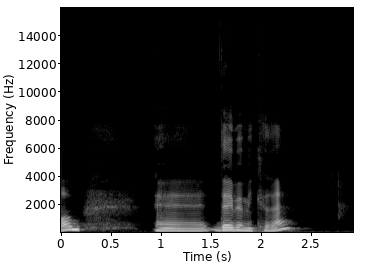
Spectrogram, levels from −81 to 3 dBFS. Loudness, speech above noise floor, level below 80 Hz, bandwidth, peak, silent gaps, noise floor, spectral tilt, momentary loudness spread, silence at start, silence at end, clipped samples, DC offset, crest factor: -25 LUFS; 43 dB; -64 dBFS; 8.2 kHz; -10 dBFS; none; -66 dBFS; -8.5 dB/octave; 9 LU; 0 s; 0.6 s; under 0.1%; under 0.1%; 16 dB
